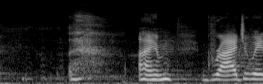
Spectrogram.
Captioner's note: crowd laughing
